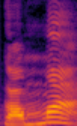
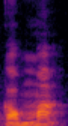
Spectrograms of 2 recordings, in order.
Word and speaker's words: กรรมะ: ไว้ เออ แล ไว้ อัน นี้ อ่าน เป็น บาลี แล้ว เห็น มั้ย ตัว กะ มะ ซ้อน มะ ซ้อน ห่าง มะ เนี่ย มะ ซ้อน มะ เป็น ตัว รูป นี้ เป็น หาง มะ ก็ อ่าน ว่า กรรมะ นะ ครับ อ่าน ว่า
